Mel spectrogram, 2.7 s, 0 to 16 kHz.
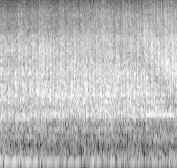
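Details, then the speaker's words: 1966 Chevy Impala 427 big-block V8, just started after sitting about two weeks: loud, lumpy idle with busy clatter over the exhaust; owner says it is top-end noise, not rod knock, and plans a valve adjustment; top-end noise at idle. "Guys, that's not the rods knocking. Your rods ain't knocking. That's the top end. 100% the top end is making noise."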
